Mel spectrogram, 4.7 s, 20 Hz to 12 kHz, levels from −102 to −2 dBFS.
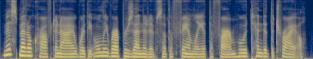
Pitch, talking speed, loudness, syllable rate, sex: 180 Hz, 230 wpm, -20 LUFS, 6.9 syllables/s, female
